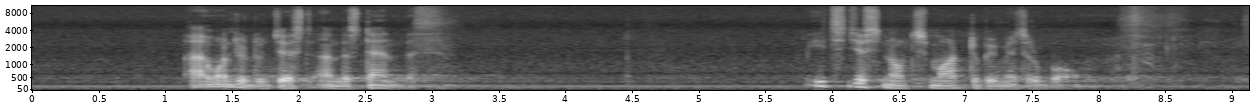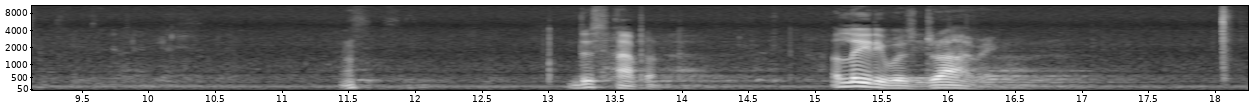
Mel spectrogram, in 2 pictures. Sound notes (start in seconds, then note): 8.3 laughs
